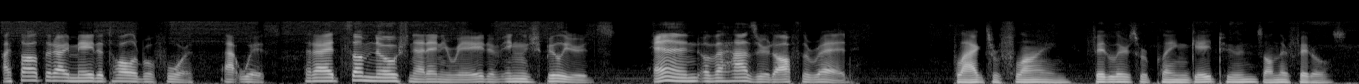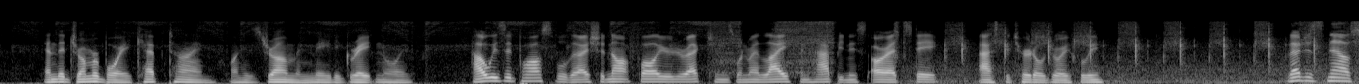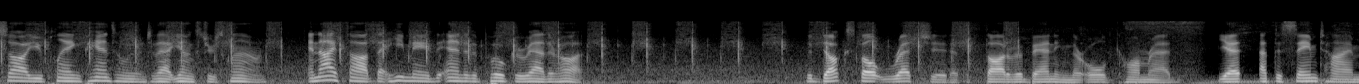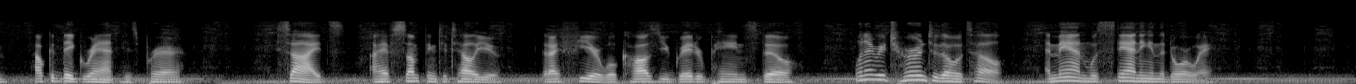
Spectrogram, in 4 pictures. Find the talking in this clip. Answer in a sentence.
You can hear the talking from 0.0 to 8.5 s, from 9.6 to 24.6 s, from 26.4 to 33.0 s, from 35.2 to 42.6 s and from 43.5 to 53.0 s.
